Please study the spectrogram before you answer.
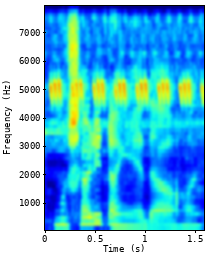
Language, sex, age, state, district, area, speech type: Bengali, female, 18-30, West Bengal, Dakshin Dinajpur, urban, spontaneous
